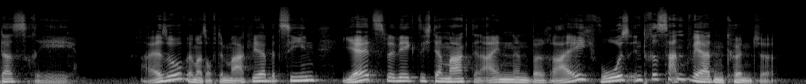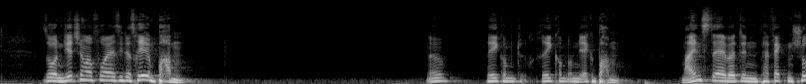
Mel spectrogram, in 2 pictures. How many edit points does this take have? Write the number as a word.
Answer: zero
